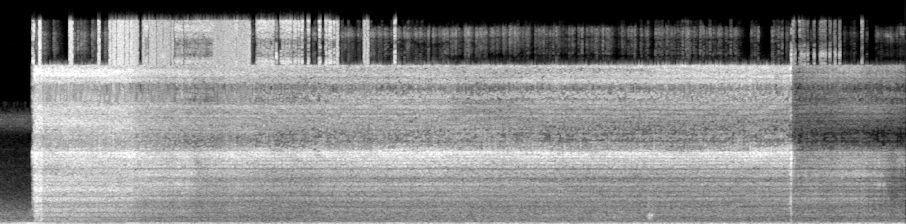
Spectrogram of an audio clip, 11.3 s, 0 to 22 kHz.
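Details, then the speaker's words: OEM Tools air-compressor-driven fluid extractor pulling oil via dipstick tube from 2015 Fiat 500 Abarth turbo after 3,000 miles on Pennzoil Platinum synthetic: steady even high hiss for nearly ten seconds then cutoff; normal vacuum. "it's working. Oh, that is cool. It's doing it. Oh my God. I'm sucking oil out of my car."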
